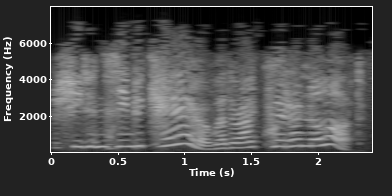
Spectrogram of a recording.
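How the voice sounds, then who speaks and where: A woman's voice: very high voice, very animated, normal speed. An actress playing a timid, honest young working woman in a radio drama, hesitant, earnest and defensive. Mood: uneasy. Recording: muffled, hissy old radio drama recording.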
